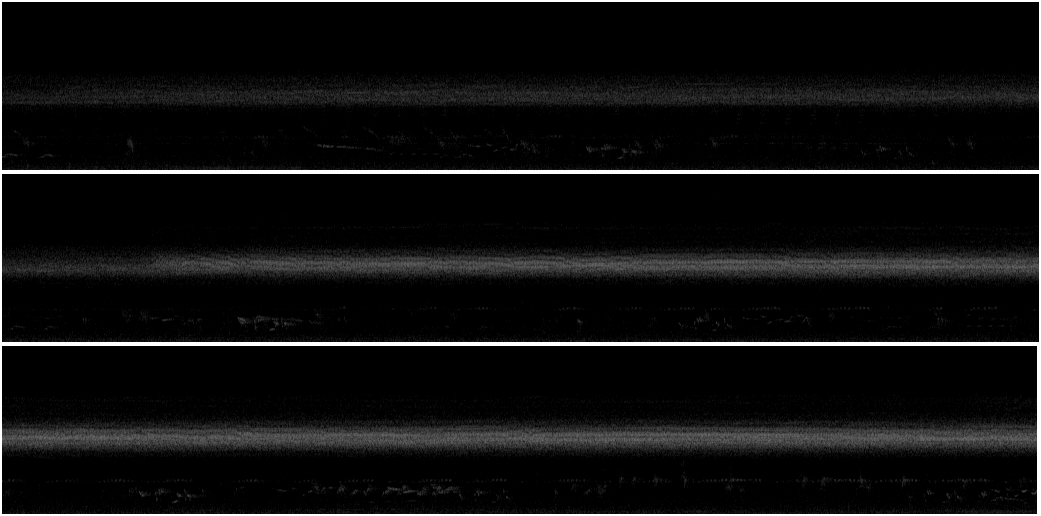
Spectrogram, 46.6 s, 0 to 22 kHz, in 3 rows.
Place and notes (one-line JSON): {"title": "頂草楠, 埔里鎮桃米里 - Bird sounds", "date": "2016-06-07 11:38:00", "description": "Bird sounds, Insect sounds\nZoom H2n MS+XY", "latitude": "23.94", "longitude": "120.91", "altitude": "573", "timezone": "Asia/Taipei"}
